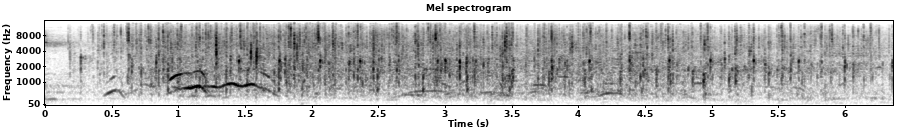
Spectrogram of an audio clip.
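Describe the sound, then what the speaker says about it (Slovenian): A crowd at an outdoor opening ceremony for a handball court applauds the singers of a primary school choir, steady clapping at moderate distance with voices calling out over it. "pa jim dajmo še en velik aplavz"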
